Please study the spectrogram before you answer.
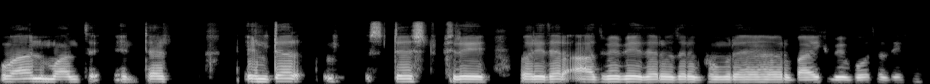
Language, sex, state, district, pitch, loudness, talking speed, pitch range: Hindi, male, Chhattisgarh, Raigarh, 120 Hz, -14 LUFS, 125 wpm, 115-125 Hz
